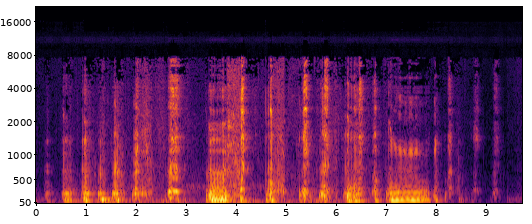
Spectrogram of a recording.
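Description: A pig grunts and oinks repeatedly, loud snorting bursts coming in an irregular, uneven rhythm for several seconds, with no talking alongside.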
